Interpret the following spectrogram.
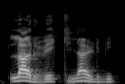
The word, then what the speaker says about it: Larvik: Larvik.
